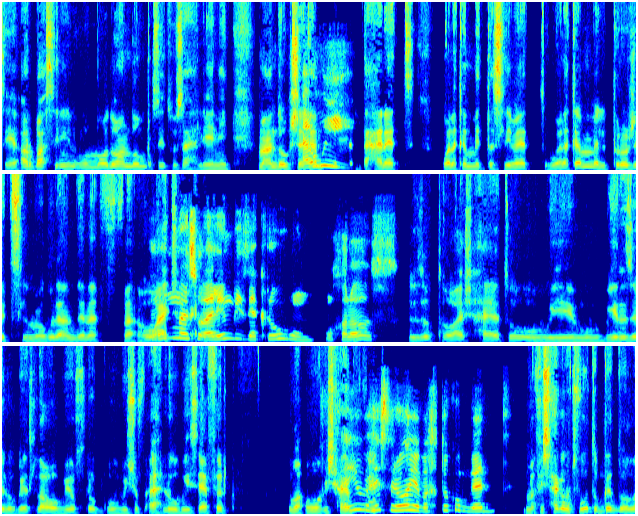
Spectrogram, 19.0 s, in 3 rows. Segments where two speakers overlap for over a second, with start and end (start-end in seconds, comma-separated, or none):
none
